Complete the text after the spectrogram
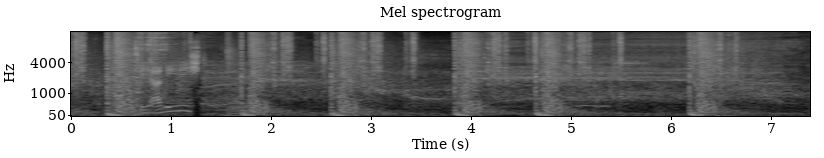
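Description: Gunshots ring out in quick bursts with echo.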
